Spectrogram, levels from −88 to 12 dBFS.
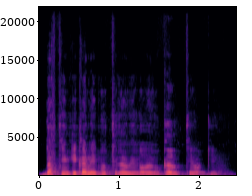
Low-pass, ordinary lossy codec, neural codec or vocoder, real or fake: none; none; codec, 44.1 kHz, 1.7 kbps, Pupu-Codec; fake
